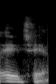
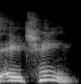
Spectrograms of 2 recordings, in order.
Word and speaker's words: Achane: So, does that So, Trevor is also Achane? Yes. That's the way you're supposed to say it. Isn't that crazy? And yet there is an Achane. There is an Achane, but of course it's A C H A N. We thought it was A chain.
